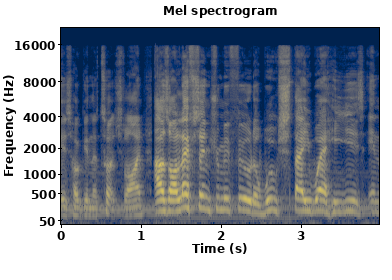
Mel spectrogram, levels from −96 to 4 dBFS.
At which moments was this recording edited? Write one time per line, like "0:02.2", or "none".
0:01.1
